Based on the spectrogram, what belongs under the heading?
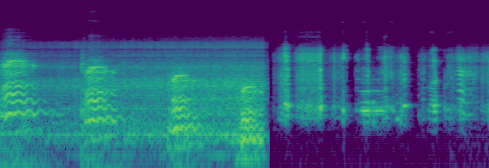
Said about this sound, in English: We've cut through the static. The signal is clear and strong.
